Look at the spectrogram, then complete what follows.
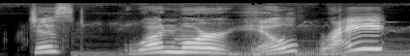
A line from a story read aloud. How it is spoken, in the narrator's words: Alexander croaked back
